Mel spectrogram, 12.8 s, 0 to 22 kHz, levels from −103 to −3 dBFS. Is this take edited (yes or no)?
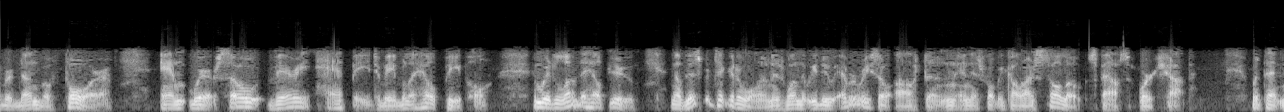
no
